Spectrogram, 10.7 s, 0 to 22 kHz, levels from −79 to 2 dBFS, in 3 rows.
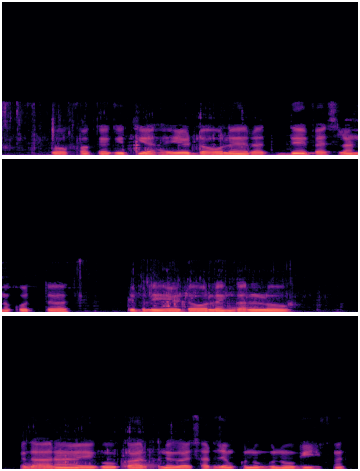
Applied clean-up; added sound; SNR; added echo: neural mask model RNNoise.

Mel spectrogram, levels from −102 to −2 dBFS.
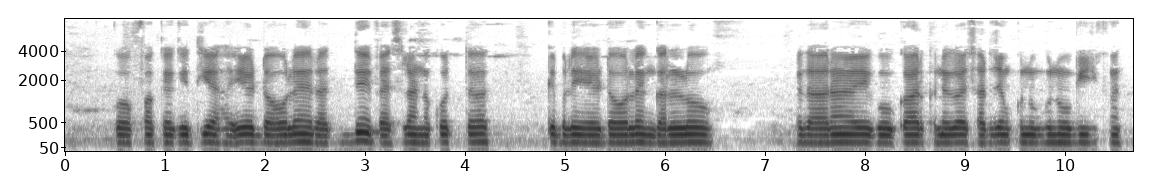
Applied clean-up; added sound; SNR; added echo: none; none; none; none.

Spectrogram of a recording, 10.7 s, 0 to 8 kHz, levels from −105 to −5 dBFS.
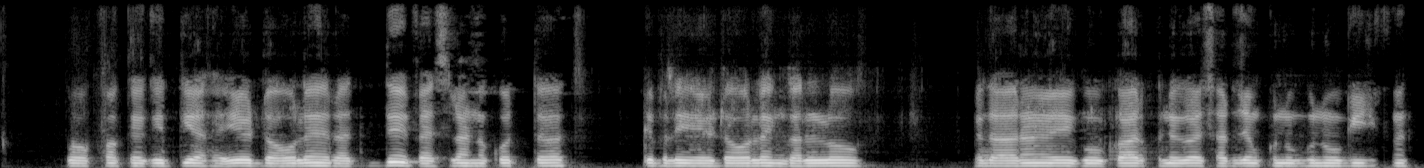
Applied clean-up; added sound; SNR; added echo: neural mask model DeepFilterNet 3.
